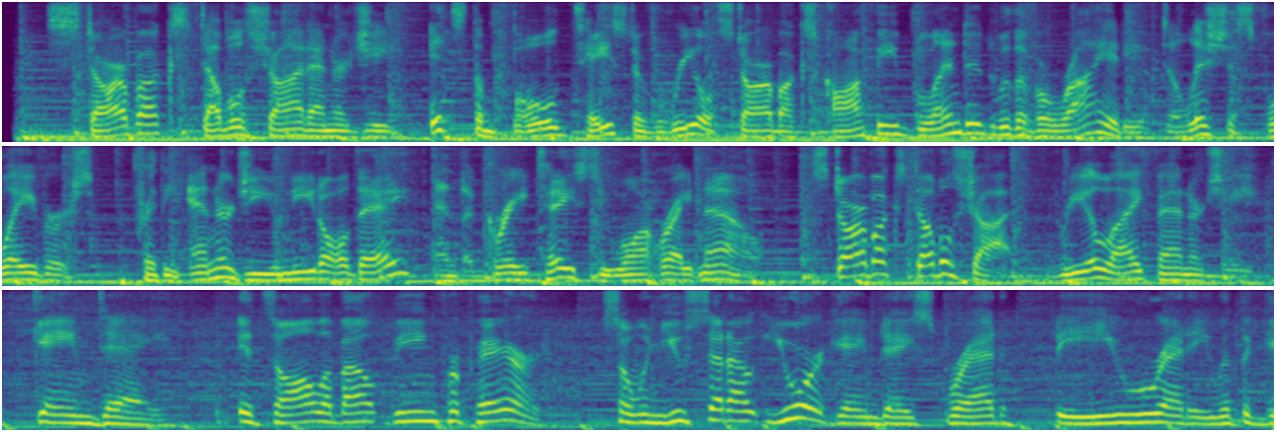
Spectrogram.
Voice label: reklam, english male voices american accent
